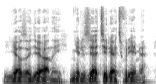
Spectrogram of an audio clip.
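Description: A man voicing a shaken young male friend in a fantasy audiobook, speaking low, hushed and grim. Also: fairly even intonation, normal speed.

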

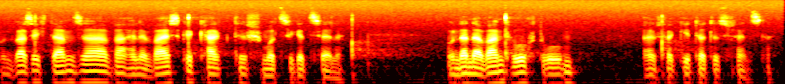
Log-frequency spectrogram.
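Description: In a 1950s German radio drama, an actor plays a desperate drunkard businessman, besotted and blustering, who later becomes a remorseful narrator. His voice is rumbling low, steady in tone and unhurried, with a bleak, remorseful mood. There is slight background noise.

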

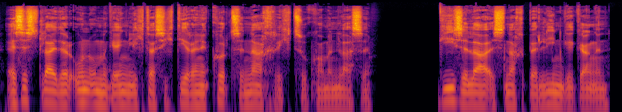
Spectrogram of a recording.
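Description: A man acts the part of an anguished middle-aged letter writer in a radio drama, beseeching an old friend in formal, grave, measured and urgent phrases with a worried air. His very low, natural voice keeps fairly even intonation and is recorded close and dry with no room sound.

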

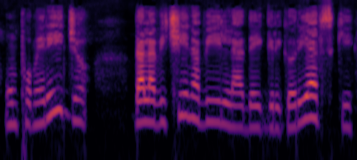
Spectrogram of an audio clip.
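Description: A woman's voice: mid-range voice, moderate pace, dark tone, dry recording. Woman reading a novel aloud, dry and dull. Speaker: reader.

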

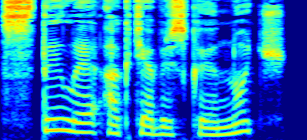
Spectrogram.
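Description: A man reading an audiobook aloud in a measured, unhurried way, lowering his voice for the characters' dialogue. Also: animated, dark tone, no echo, clean studio sound. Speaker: narrator. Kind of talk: audiobook narration.

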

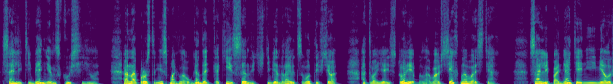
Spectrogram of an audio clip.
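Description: A man's voice: fairly high pitch, big pitch swings, moderate pace, vocal fry, a little mellow, husky, no echo, clean studio sound, voice pushed up, full character voice. A man voicing an indignant older woman who scolds sharply. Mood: outraged.

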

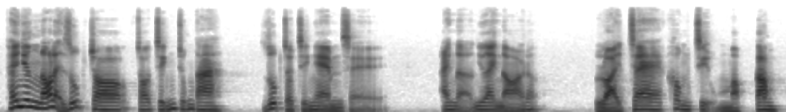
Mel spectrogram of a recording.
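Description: A man giving blunt big-brother advice in a casual livestream, animated and sometimes mocking. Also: medium pitch. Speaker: streamer giving life advice.

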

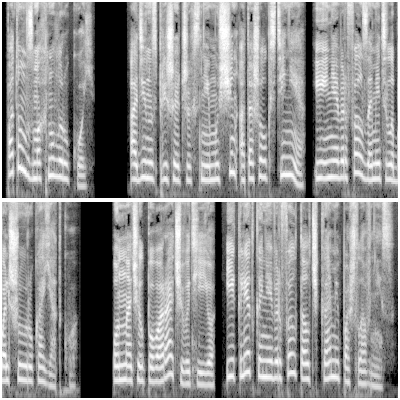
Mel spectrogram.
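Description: A woman narrating a story in a measured, expressive audiobook reading. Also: on the high side, no room sound, clean studio sound.

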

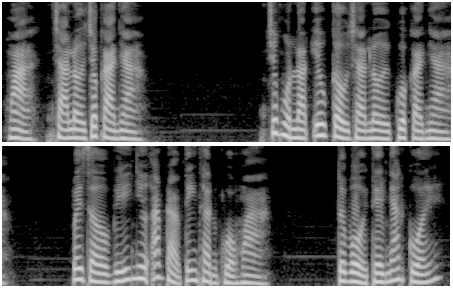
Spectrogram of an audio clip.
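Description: Calm low-voiced woman storyteller. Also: fast talker, no echo, studio quality. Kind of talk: first-person story narration.

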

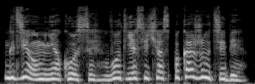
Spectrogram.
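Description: A woman reading aloud, voicing a furious jealous farm wife who shouts threats. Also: high-pitched, a little fast, no room sound, clean studio sound, pitched above the performer's own voice, lightly acted.

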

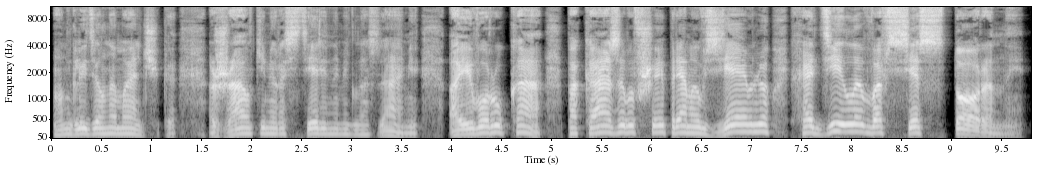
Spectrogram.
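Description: Slow, lively-voiced male storyteller. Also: mid-range voice. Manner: measured, theatrical storytelling. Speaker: audiobook narrator. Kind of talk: expressive reading of a classic story.

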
